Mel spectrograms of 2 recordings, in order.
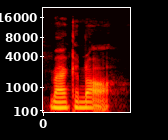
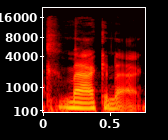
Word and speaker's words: Mackinac: Anyway, like just before we started, I'm sitting here, like 2 minutes before we started, I found out that it's spelled Mackinac and it's Mackinac. I absolutely would have recorded this entire episode. – Mackinac.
